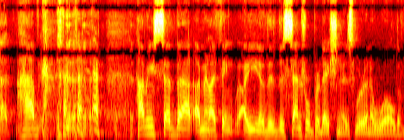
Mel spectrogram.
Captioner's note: laughing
